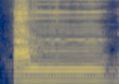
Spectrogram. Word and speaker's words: Om: Chúng ta đọc chữ O kéo dài hai nhịp, xong rồi chúng ta mới đóng chữ O đó lại. Chứ chúng ta đừng đóng sớm quá thì chúng ta đọc Om là không đúng ha.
